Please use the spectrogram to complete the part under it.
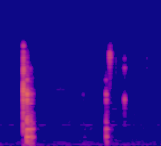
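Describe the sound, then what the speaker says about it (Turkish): A new wireless Tecno Max computer mouse gives a few crisp, close clicks: one sharp double click, then a quick pair of lighter clicks a second later, in a quiet room. "Ben yeni mouse aldım. Şöyle Tecno Max diye bir mouse, böyle kablosuz."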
